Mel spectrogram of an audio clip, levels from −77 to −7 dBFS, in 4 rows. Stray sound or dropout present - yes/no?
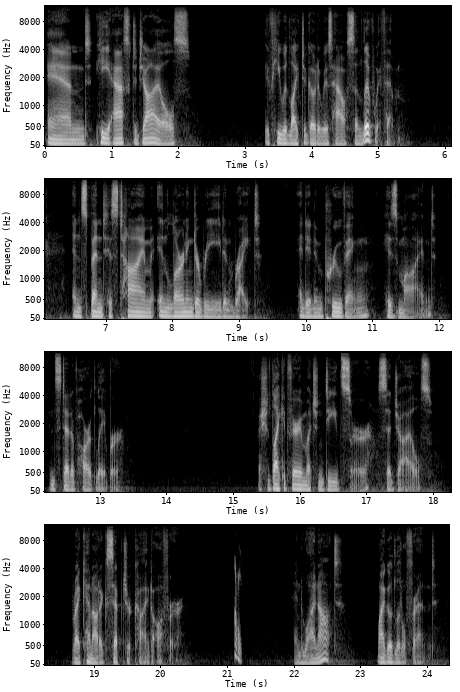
yes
